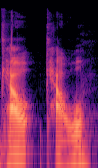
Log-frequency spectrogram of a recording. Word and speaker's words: cowl: How do you say Cowl. it? Cowl. Cowl? Yeah. Cape and cowl. Cape and cowl. Are we gonna see sleeveless Wolverine? Like towel, but with K.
